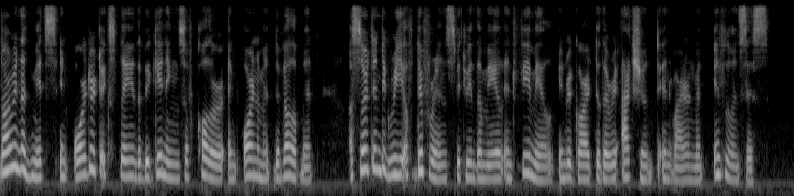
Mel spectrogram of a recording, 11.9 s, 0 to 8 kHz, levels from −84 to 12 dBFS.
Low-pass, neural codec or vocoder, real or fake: 7.2 kHz; codec, 44.1 kHz, 7.8 kbps, DAC; fake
